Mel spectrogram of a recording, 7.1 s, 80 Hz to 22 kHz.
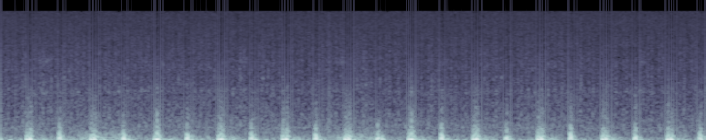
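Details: Heart sounds recorded lying supine at rest: a steady, regular heartbeat with clear paired low thumps at about 94 beats a minute; normal rhythm.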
